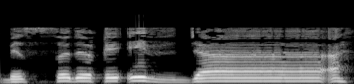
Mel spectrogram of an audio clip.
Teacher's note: تنطقها ذال ساكنة بدون ما يكون فيها يعني شيء من القلقلة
